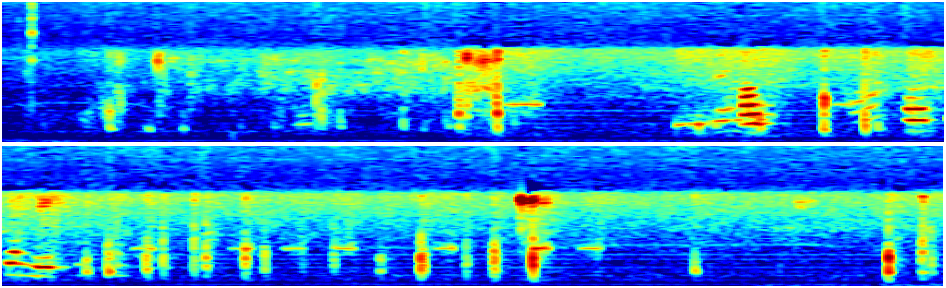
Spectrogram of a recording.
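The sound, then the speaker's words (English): A telephone number is dialed to call someone live on Radio Veritas: a quick run of keypad touch-tone beeps near the middle, heard over a thin, phone-line quality background with faint voices and clicks. “Now, we're calling her live on the radio, on Radio Veritas at the moment.”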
